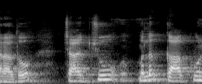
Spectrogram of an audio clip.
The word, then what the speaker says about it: तोची: काकू ने, और ते से हो जाएगा तोची, थोड़ा मैंने फिर स्पेस रखना है थोड़ा सा, तोची, TOCHI, ठीक, तोची।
